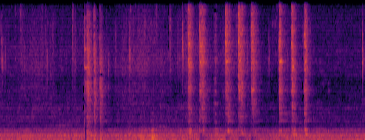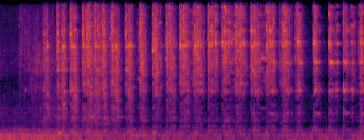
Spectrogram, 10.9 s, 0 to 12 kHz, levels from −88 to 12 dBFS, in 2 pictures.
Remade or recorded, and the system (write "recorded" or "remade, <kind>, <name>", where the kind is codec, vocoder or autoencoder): recorded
